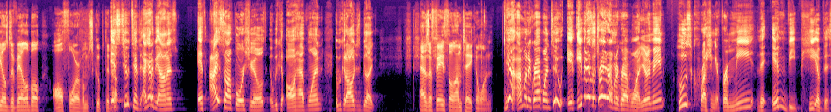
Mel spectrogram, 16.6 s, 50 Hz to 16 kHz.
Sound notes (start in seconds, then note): 9.4 shushes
